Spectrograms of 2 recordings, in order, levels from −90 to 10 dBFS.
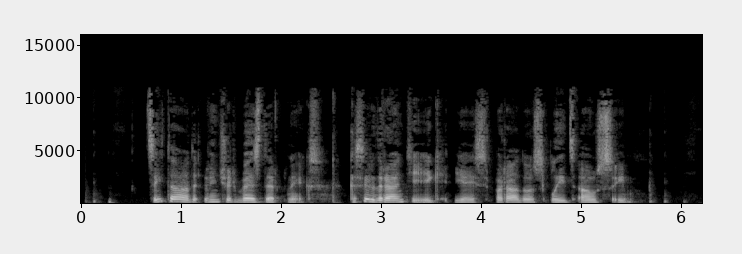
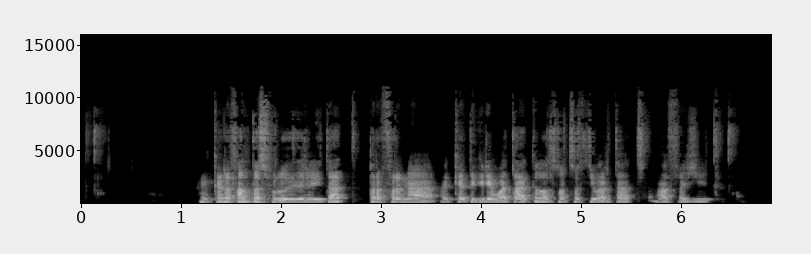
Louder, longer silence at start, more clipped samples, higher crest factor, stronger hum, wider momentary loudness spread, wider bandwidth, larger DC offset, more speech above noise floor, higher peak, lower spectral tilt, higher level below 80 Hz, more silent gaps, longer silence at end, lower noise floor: about the same, -25 LUFS vs -25 LUFS; first, 0.25 s vs 0.1 s; neither; about the same, 20 dB vs 20 dB; neither; about the same, 12 LU vs 10 LU; about the same, 11.5 kHz vs 11 kHz; neither; second, 32 dB vs 58 dB; about the same, -6 dBFS vs -6 dBFS; about the same, -4.5 dB/octave vs -5.5 dB/octave; first, -60 dBFS vs -70 dBFS; neither; first, 0.7 s vs 0.4 s; second, -57 dBFS vs -83 dBFS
